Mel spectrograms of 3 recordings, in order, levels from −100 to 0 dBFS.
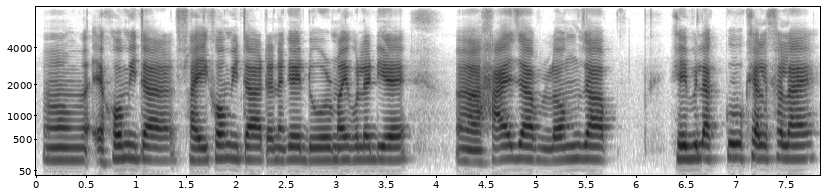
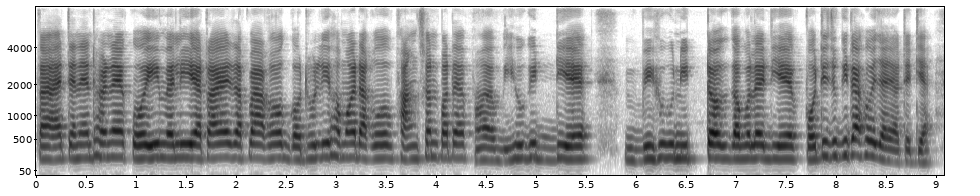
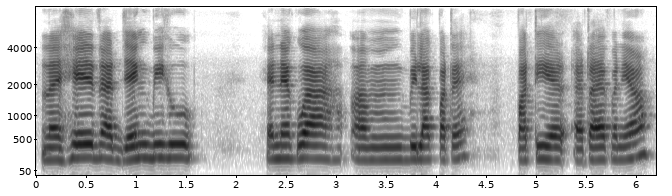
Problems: none marked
